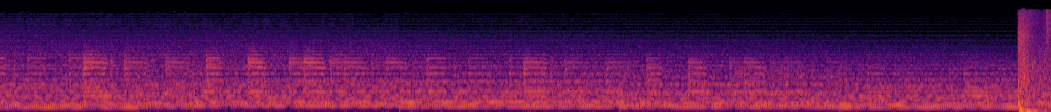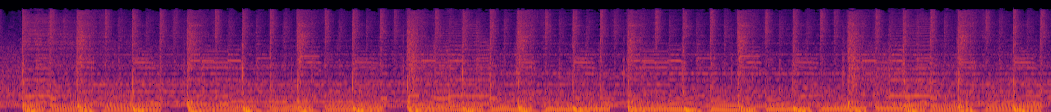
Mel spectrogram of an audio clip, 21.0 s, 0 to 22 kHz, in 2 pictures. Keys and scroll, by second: 13.8 Return.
